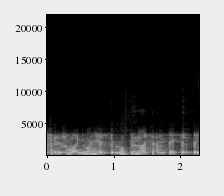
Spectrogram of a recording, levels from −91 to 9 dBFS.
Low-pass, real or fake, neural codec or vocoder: 10.8 kHz; fake; codec, 44.1 kHz, 3.4 kbps, Pupu-Codec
